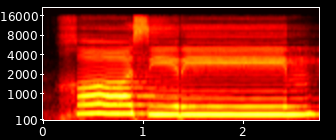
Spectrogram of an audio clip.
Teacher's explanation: huruf ro dibunyikan secara tarqik sebab berbaris kasrah maka dibacanya tipis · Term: tarqiq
